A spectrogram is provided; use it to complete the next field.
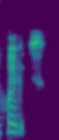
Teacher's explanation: alternancia consonántica entre la labiodental sorda, fricativa labiodental sorda y la fricativa velar sorda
